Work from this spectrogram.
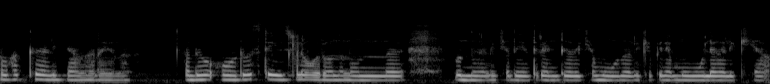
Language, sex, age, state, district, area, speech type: Malayalam, female, 18-30, Kerala, Ernakulam, rural, spontaneous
